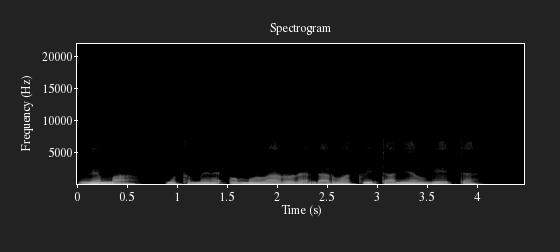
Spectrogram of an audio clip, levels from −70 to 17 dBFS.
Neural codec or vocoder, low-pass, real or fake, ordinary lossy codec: codec, 16 kHz, 0.9 kbps, LongCat-Audio-Codec; 7.2 kHz; fake; none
